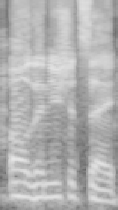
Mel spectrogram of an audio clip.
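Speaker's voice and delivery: ordinary talk, nothing marked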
